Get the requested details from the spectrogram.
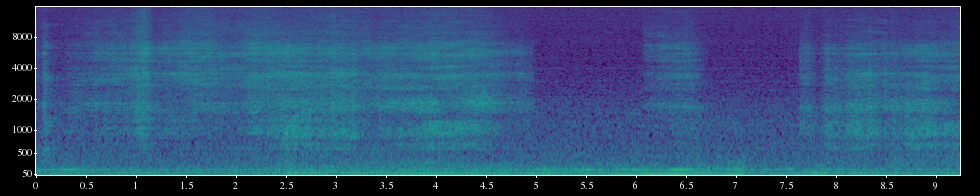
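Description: Long, dark-painted nails scratch and rub across a flat, solid, varnished wooden plaque, about 30 cm wide and lettered "No admittance except on party business," lying on a teal cloth. Bright, breathy scraping hiss comes in sweeps, with a steady low rumble underneath and brief quieter gaps between strokes.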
